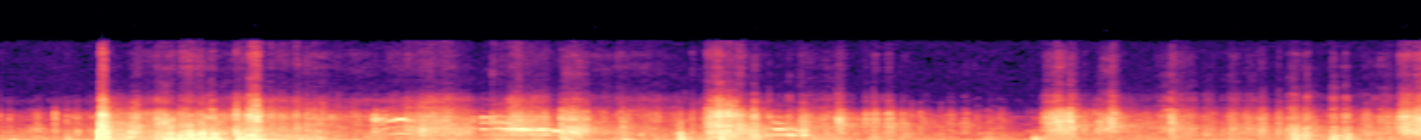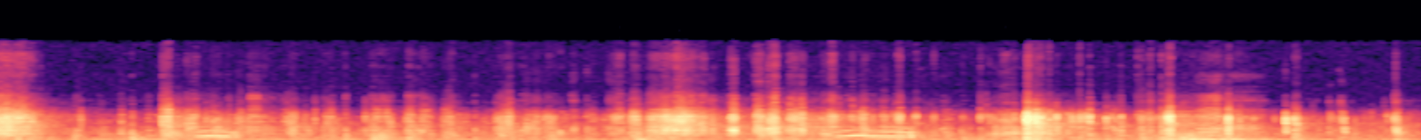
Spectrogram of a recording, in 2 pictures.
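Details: Several hungry kittens, always eager and fighting over their turn during bottle feeding, give thin, high mews that curve up and down, scattered through the clip amid rustling, bumping and handling noise.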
